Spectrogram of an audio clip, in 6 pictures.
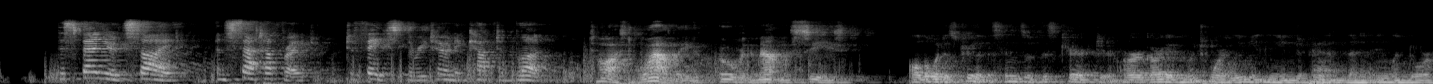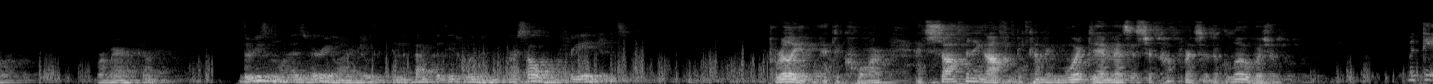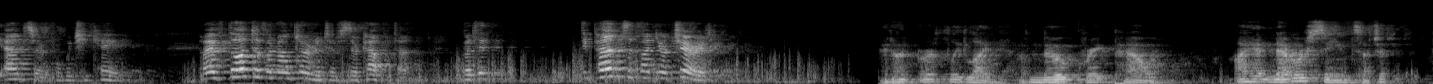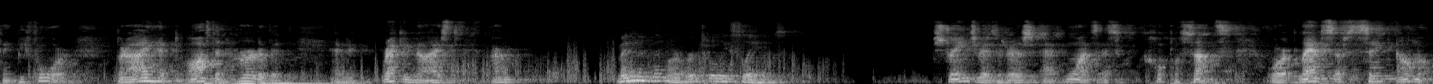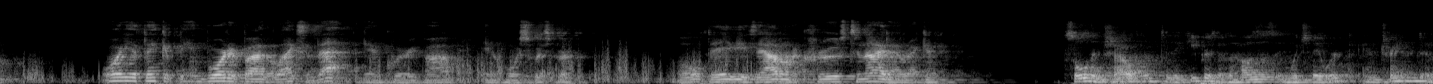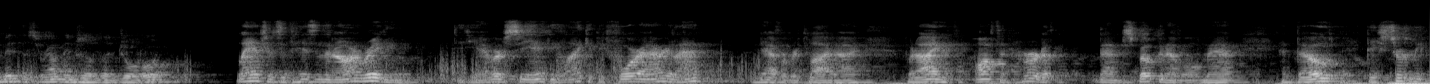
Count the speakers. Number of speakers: three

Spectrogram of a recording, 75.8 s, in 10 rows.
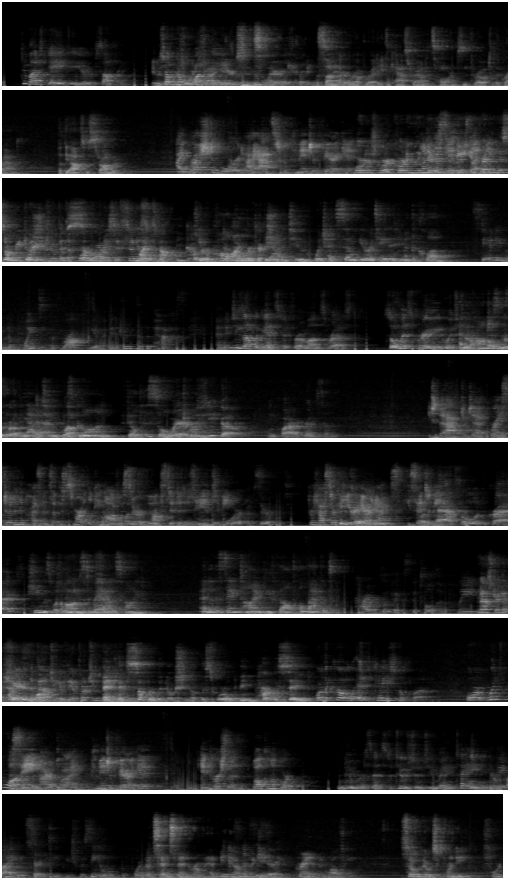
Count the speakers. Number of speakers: eight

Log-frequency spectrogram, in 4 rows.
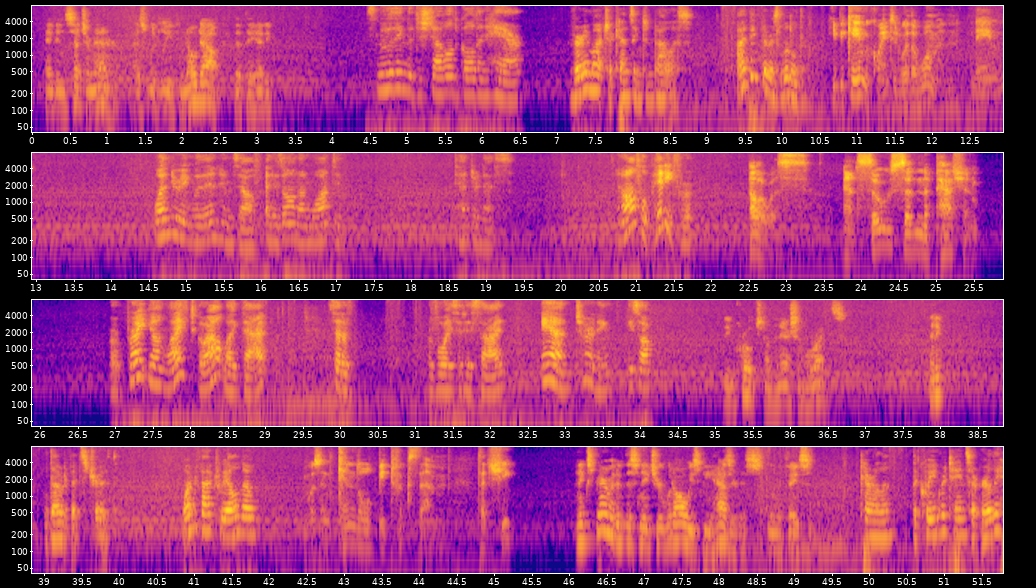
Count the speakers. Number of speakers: four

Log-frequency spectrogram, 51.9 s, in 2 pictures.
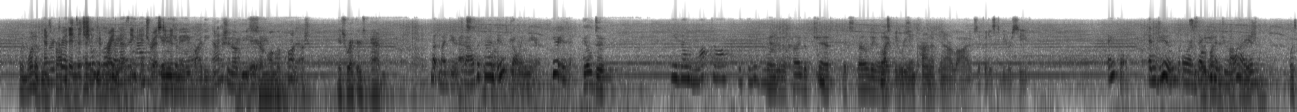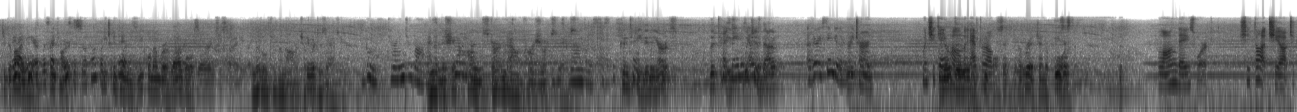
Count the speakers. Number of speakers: ten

